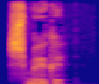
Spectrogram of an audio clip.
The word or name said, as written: SMYKKERNES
